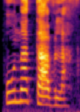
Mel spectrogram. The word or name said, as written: una tabla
